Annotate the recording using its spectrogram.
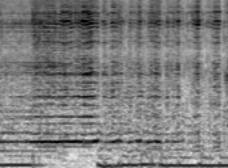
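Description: Live banda sinaloense music from a brass band, played loud over a concert sound system: horns hold notes above a heavy tuba bass line that drops out briefly about half a second in.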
